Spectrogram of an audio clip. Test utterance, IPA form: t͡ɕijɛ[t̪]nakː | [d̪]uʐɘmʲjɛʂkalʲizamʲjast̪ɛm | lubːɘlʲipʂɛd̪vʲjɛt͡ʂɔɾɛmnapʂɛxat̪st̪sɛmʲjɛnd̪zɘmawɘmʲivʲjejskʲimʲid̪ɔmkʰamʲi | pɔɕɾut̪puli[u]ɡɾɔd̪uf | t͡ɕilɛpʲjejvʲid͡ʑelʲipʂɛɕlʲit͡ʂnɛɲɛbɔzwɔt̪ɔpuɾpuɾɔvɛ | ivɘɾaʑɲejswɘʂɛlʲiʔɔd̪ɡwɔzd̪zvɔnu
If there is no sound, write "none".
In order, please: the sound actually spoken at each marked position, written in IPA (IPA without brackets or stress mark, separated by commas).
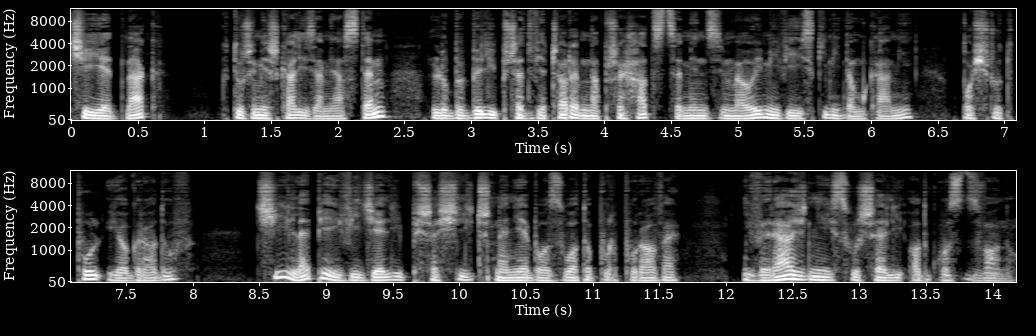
d̪, t̪, ɔ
